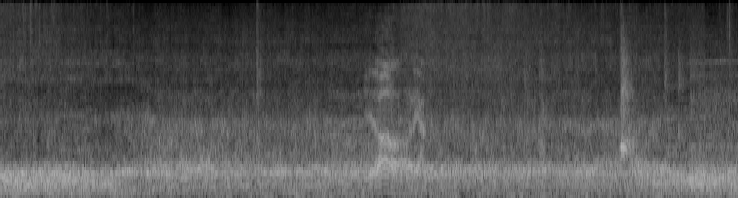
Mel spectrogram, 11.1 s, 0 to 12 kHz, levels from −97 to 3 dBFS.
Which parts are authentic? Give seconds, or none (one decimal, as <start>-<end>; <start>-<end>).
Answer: 0.9-1.4; 4.9-5.5; 10.0-11.1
